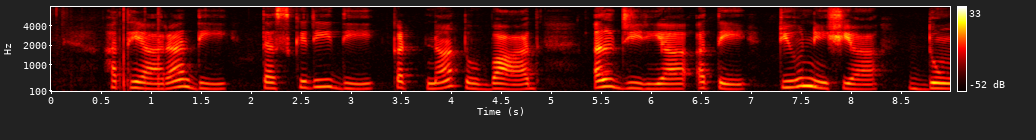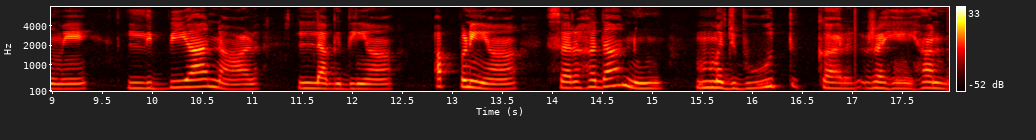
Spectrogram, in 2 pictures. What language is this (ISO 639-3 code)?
pan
